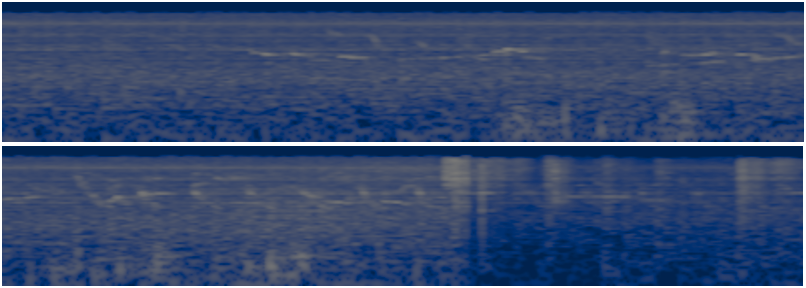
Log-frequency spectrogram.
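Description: Steady outdoor background noise with a small bird chirping repeatedly in short, bending calls through the middle. About six seconds in, the background drops away and a few sharp clicks follow.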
